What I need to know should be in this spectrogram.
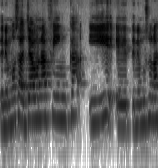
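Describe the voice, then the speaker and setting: A woman speaks in an unremarkable speaking voice. Her intonation is fairly even. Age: 20s. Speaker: political candidate and veterinarian. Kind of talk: interview.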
